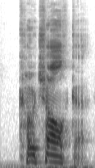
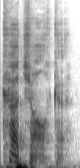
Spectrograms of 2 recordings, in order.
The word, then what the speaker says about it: Kochalka: I think if I say, if I'm formally saying how to pronounce it, I'd say Kochalka. But I don't really say the ko. I say more like ka. So I say like Kochalka.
